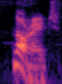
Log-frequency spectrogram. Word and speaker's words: Norwich: W at the start of the final syllable is silent. Norwich, Berwick.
